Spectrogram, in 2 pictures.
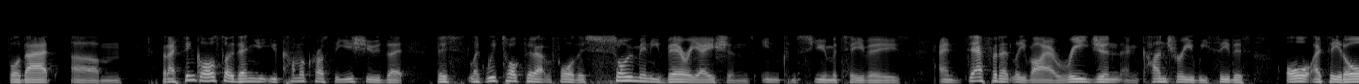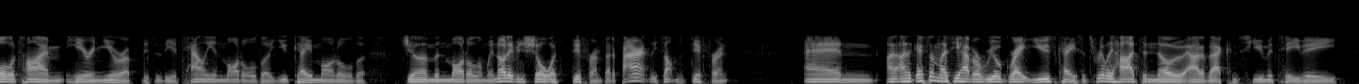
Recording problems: high frequencies cut off; severe; nothing above 3.5 kHz

